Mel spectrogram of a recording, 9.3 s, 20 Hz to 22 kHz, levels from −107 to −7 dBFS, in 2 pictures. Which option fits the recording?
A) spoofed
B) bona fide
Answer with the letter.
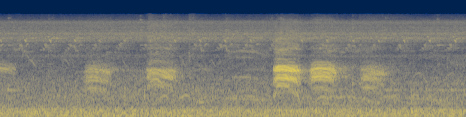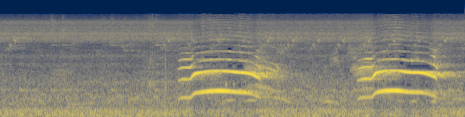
B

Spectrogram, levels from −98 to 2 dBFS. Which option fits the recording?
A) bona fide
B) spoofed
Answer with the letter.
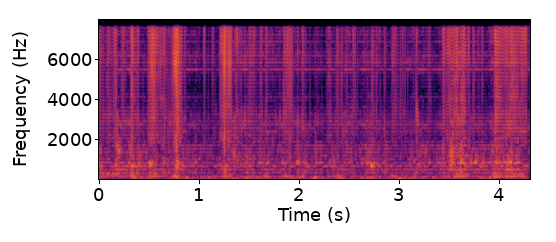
B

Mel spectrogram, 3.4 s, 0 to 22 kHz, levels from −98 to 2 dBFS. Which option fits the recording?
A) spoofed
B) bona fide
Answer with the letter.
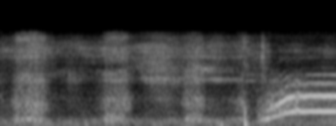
A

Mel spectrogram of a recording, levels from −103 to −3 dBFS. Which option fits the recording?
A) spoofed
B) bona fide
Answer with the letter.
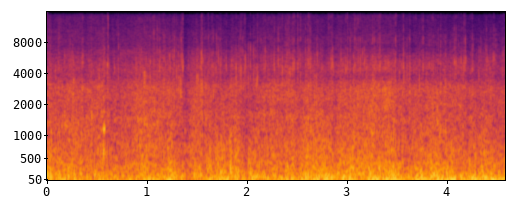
B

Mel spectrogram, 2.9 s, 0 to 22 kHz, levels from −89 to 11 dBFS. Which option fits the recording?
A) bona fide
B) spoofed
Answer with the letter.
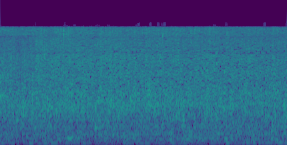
B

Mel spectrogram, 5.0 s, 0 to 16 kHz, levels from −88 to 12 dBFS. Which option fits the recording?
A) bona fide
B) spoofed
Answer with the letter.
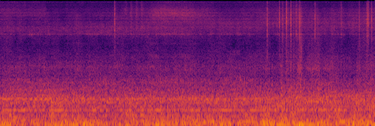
B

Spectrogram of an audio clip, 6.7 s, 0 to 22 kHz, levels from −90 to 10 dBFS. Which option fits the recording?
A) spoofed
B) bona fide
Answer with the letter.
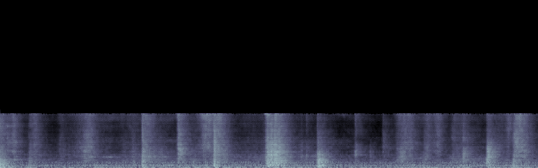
A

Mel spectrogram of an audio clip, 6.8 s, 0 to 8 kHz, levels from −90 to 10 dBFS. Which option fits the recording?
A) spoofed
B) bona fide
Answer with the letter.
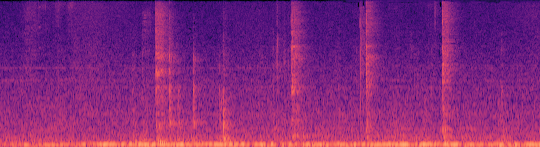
B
